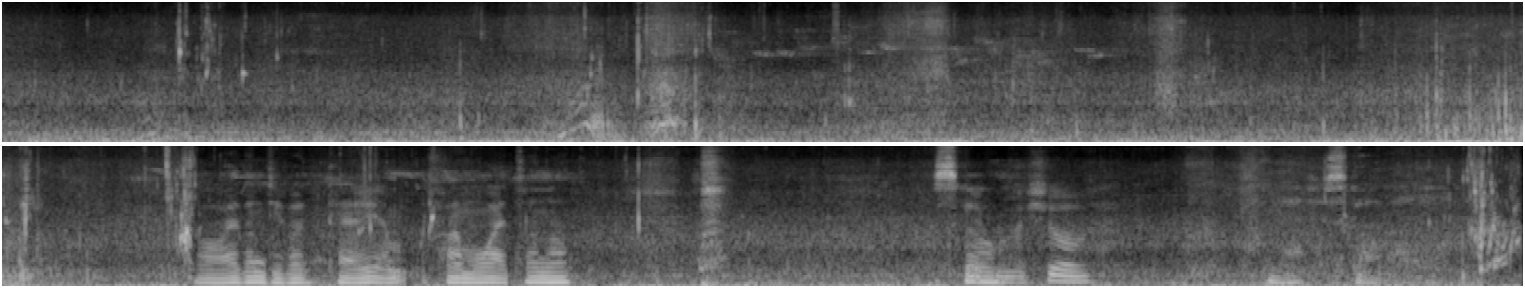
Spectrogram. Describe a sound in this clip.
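Water splashes gently in a shallow stream.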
